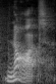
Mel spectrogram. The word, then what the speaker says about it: knot: this word right here not is spelled KN ot and that K is silent and it refers to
